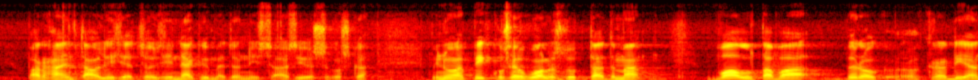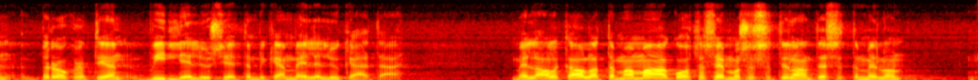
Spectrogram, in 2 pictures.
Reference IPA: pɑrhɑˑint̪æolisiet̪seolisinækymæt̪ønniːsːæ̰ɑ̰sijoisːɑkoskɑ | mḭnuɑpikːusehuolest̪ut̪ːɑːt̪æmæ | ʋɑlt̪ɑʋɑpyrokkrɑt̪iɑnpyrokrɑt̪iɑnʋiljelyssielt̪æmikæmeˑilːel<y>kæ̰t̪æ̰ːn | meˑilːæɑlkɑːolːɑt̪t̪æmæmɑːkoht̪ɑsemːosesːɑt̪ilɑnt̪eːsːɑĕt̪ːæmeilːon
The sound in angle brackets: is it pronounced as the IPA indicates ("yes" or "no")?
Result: yes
